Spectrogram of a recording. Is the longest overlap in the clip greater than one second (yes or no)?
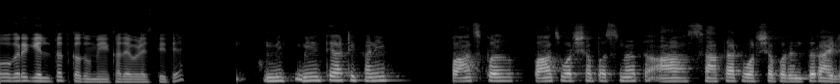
no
